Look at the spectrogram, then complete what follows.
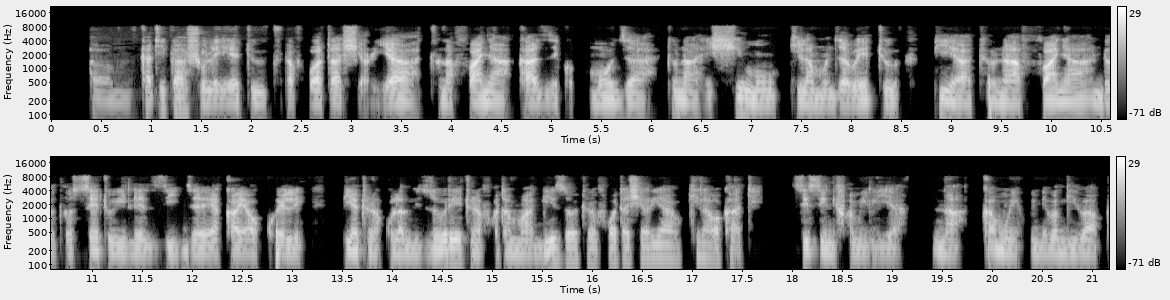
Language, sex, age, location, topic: Swahili, male, 25-35, Nakuru, education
